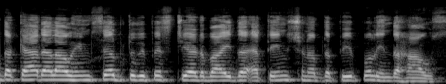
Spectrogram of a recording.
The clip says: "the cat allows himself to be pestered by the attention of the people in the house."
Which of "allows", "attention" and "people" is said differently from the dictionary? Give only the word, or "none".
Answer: allows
